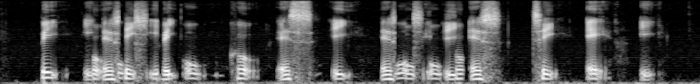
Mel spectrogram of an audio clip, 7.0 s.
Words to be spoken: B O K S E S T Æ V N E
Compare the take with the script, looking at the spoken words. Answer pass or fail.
fail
